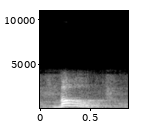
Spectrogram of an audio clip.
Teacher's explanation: The dhamma is a rounding of the lips. See how my lips round when I say boo?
